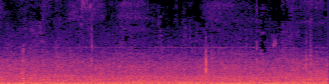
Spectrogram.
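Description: Steady outdoor traffic noise, a low rumble with a wash of noise above it, with faint voices in the background and a single short click about two and a half seconds in.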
